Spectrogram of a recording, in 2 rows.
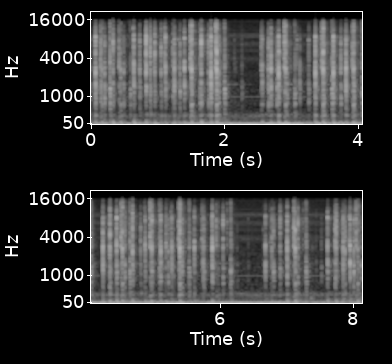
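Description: Both hands type rapidly with their fingertips on a full-size black plastic Corsair K68 mechanical keyboard with Cherry MX Red switches and blue backlit keycaps, resting on a white desk. The result is a quick, uneven stream of short clacks with a deep, thumpy body and bright key ticks on top. Brief lulls occur around two and six seconds.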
